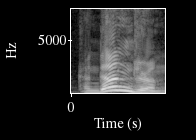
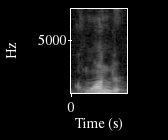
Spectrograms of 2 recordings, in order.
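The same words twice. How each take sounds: First: "Conundrum" said loud and full, "ke-NUN-drum"; clear retry. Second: "Conundrum" mumbled as "cwundra"; fumbled word. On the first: Preacher finding the word, "Conundrum" said loud and clear. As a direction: nail "Conundrum" clearly, loudly. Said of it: "There we go". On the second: Preacher losing the word "Conundrum", mumbled try. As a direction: stumble over "Conundrum", half swallowed. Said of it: "What is that word?". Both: Real, not acted.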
